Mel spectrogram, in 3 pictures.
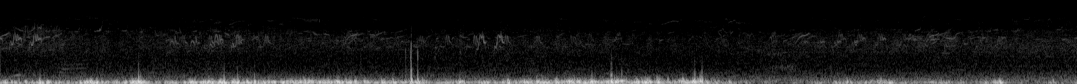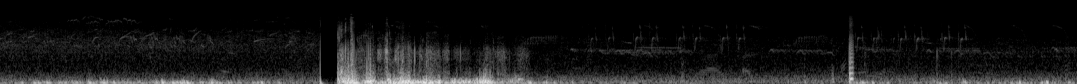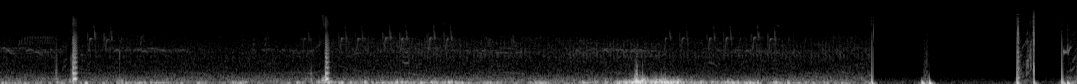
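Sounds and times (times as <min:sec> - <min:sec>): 
birds: 0:00.0 - 0:30.9, 0:31.7 - 0:32.3.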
